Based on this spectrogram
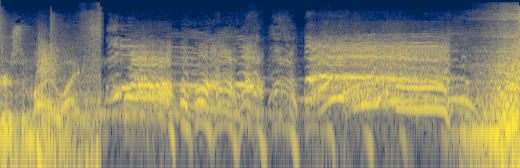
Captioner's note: chuckles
